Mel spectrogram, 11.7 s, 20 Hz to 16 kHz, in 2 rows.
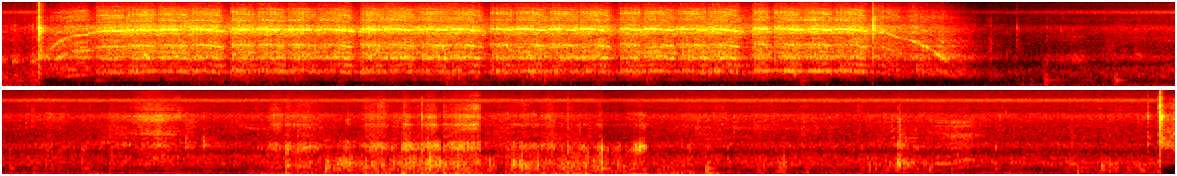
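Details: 2000 Honda Civic that sat three weeks, fresh gas added and jumper cables tried: starter spins the engine at an even, fast whir for about five seconds but it never fires; cranks, no start.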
